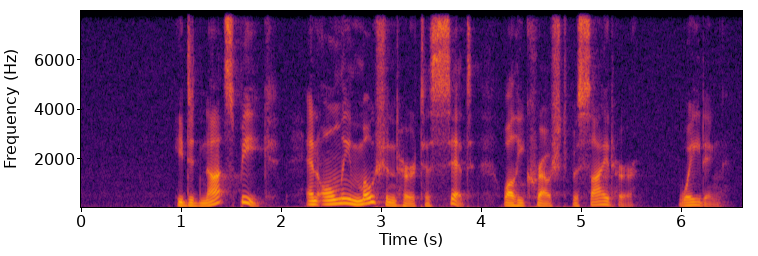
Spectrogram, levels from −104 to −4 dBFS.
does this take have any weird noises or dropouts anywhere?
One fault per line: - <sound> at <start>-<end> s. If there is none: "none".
none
